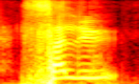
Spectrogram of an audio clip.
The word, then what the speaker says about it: salut: yang tidak formal, yaitu salut. T-nya hilang ya, huruf konsonan terakhir selalu tidak diucapkan. Bukan salut tapi monyong u-nya. Salut.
